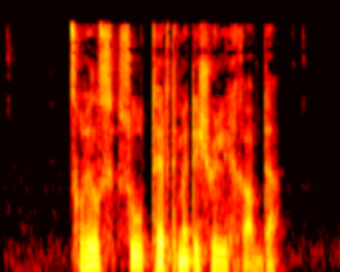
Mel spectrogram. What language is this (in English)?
Georgian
